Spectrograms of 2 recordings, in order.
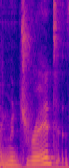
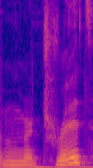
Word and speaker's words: Madrid: Attention également à la prononciation de la première syllabe de Madrid. Vous n'entendez pas Madrid, ce n'est pas un A, mais un E qu'on va prononcer.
